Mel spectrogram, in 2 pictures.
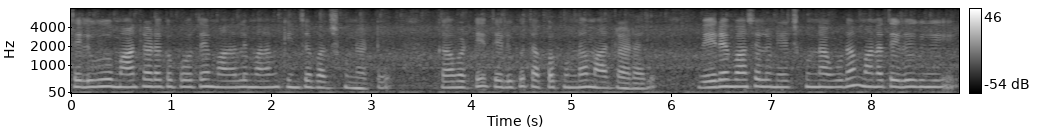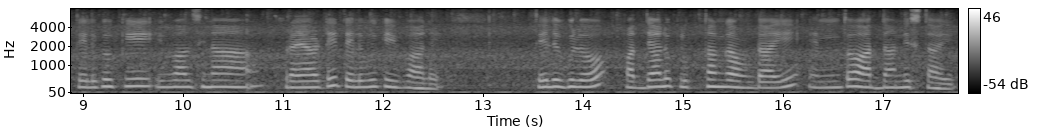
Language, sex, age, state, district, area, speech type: Telugu, female, 18-30, Andhra Pradesh, Visakhapatnam, urban, spontaneous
